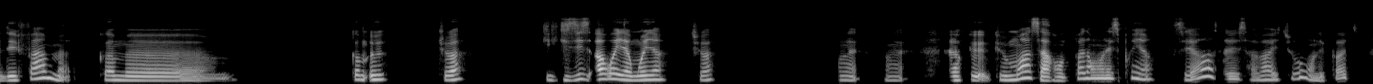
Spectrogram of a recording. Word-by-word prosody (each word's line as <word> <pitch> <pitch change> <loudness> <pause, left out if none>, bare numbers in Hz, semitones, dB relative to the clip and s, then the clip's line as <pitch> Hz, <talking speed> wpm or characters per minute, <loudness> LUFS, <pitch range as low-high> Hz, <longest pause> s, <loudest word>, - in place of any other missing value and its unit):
des 195 +1 +3
femmes 265 +4 +2 0.3
comme, 205 -1 0
heu 180 - 0 1.1
Comme 220 -1 0
eux, 220 +2 +3 0.5
tu 200 - -5
vois? 215 +4 +4 0.8
Qui 200 -3 -9
qui 195 +1 -4
se 190 - -5
disent: 230 +1 -2
«Ah 235 +2 +8
ouais, 255 0 +5
il - - +5
y - - +6
a 200 - +7
moyen», 215 +2 +3 0.2
tu - - -10
vois? 210 +3 -3 1.2
Ouais. 200 -2 -5 0.3
Ouais. 190 -1 -10 0.5
Alors 190 0 0
que 190 - 0
que 210 - -7
moi, 230 +9 +5
ça 185 -11 +5
rentre 175 -1 -5
pas 270 +1 -1
dans 280 - +3
mon 285 0 +3
esprit, 285 -1 -1
hein, 230 0 -5 0.2
c'est: 210 - -7
«Ah 360 +4 +2
salut, 125 0 -4
ça - - -11
va?», 210 +1 -2
et - - -8
tout, 250 +3 -13
on - - -3
est - - -6
potes, - - -7
205 Hz, 190 wpm, -24 LUFS, 190-240 Hz, 1.2 s, Ah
